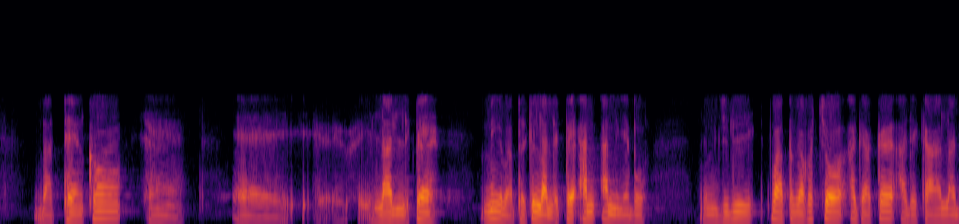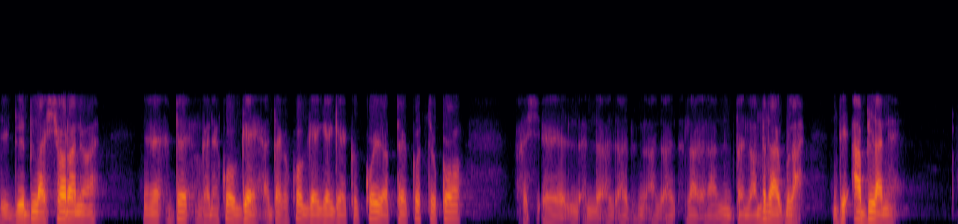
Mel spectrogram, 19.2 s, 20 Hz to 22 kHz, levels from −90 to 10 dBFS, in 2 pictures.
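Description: Nothing goes wrong anywhere in this speech, which simply carries the narrow telephone sound of G.711 coding, with the band running from about 150 Hz up to roughly 3.6 kHz as you'd expect from an ordinary phone line.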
